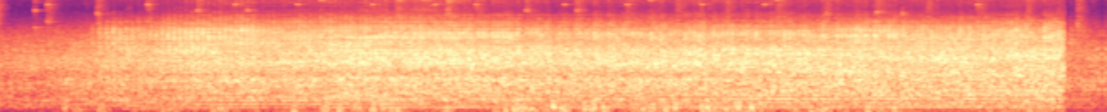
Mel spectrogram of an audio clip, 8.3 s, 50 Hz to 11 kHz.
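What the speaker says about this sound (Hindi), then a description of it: "अब पंखा चला कर देखते हैं।" A homemade 12 volt DC air cooler fan runs with a loud, steady whir and mechanical rattle, starting abruptly and holding an even level for about seven seconds before cutting off sharply.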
